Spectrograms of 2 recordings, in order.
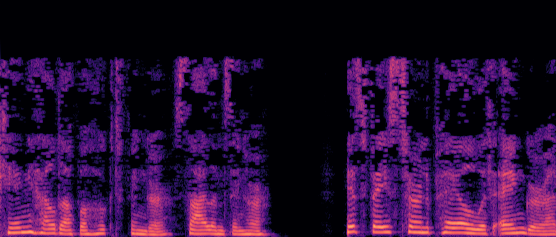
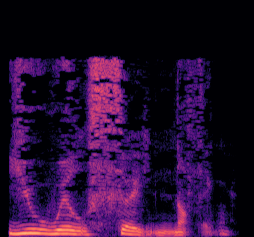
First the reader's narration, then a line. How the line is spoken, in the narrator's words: he said in a choked growl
